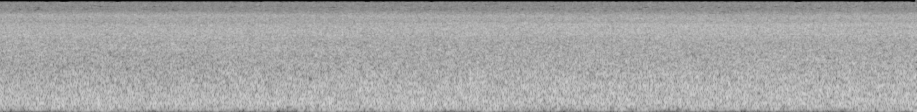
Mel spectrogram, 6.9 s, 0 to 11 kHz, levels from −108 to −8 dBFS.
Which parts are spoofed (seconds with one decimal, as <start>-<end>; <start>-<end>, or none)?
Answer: none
